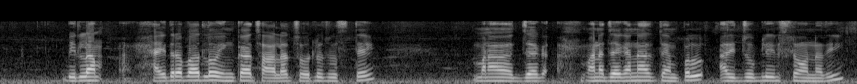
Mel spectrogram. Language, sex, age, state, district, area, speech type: Telugu, male, 18-30, Telangana, Hyderabad, urban, spontaneous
